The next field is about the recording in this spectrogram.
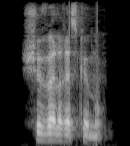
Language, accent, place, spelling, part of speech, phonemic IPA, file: French, France, Lyon, chevaleresquement, adverb, /ʃə.val.ʁɛs.kə.mɑ̃/, LL-Q150 (fra)-chevaleresquement.wav
- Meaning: chivalrously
